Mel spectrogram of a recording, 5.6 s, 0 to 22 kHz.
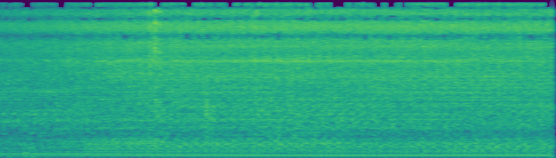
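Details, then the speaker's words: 2010 Subaru Forester/Legacy at idle with new plugs and wires: the exhaust pops (pop pop pop) and the engine vibrates with a rough, loping misfire. A test light then showed no spark from the ignition coil pack, the fault. "we'll go back to the exhaust and you can probably hear it popping hear that sound that pop pop pop pop that's a misfire"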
